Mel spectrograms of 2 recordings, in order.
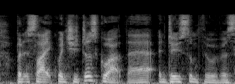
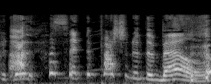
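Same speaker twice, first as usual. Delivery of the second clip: high, slow, laughing correction; high squeaky mock protest; mock indignant; 12 semitones higher, slower than usual. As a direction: pretend to insist, giggling. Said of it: "I thought you said".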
